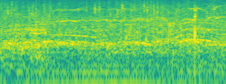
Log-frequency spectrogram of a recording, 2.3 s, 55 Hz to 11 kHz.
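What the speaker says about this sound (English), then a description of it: "I love the golf claps." Golf claps from the gallery in the PGA 2K23 video game, a soft, continuous patter of crowd applause heard at a modest level.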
